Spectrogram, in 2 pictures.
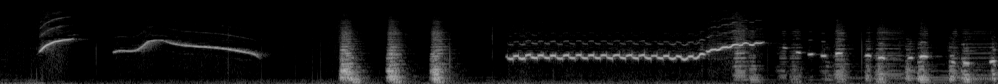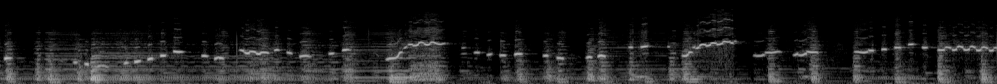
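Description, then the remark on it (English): A bright, warbling whistled melody with trills and sliding pitch runs, carried over a full band accompaniment with rhythmic percussion, playing steadily with no one talking. “The whistle we girls are waiting for.”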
